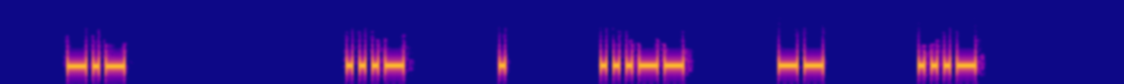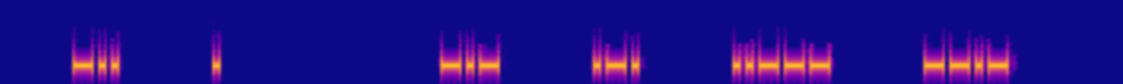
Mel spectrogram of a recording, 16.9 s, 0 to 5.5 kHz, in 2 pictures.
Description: Morse code, heard as a keyed tone, about 25 wpm, spaced as for 10 wpm, 590 Hz. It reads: K VE3MV DE KR2Q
